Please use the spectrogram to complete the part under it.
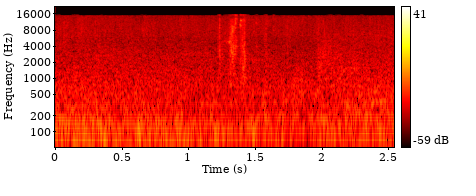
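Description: A gunshot cracks in the distance.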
